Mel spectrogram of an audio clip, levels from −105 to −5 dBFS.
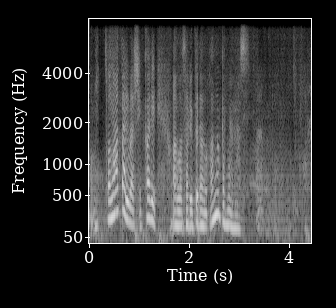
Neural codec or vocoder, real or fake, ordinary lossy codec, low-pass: codec, 16 kHz, 1 kbps, FreqCodec, smaller model; fake; none; 7.2 kHz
